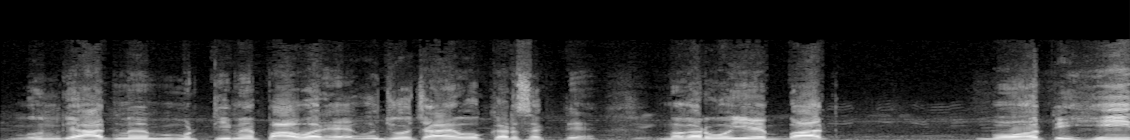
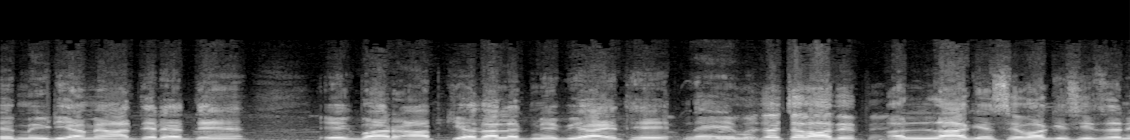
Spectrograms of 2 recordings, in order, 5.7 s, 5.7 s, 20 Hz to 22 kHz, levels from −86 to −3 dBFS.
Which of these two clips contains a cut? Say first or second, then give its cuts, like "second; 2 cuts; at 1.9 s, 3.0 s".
second; 1 cut; at 3.4 s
